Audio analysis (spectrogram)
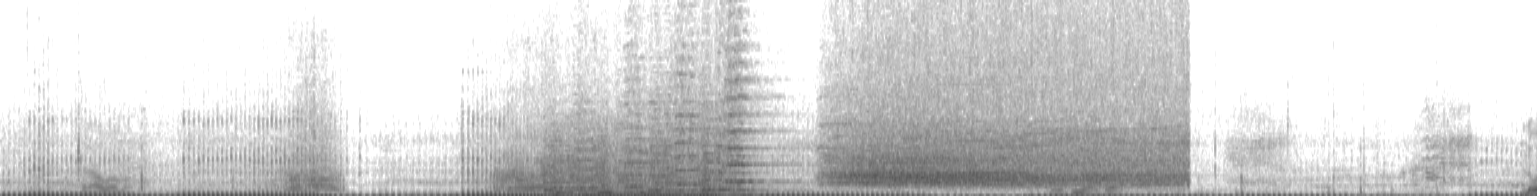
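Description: A motorcycle labours along a muddy road on Siquijor island, its engine droning loudly and continuously with revving surges, while people talk over the noise.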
